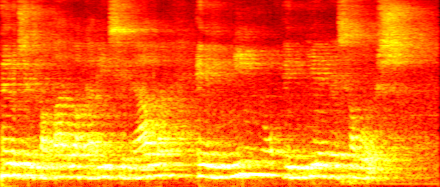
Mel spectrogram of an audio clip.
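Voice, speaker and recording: A male priest preaching a sermon, animated and asking the congregation questions. He acts out voices and sounds as he tells his stories. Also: fairly high pitch, unhurried. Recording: echoey church hall from far off.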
